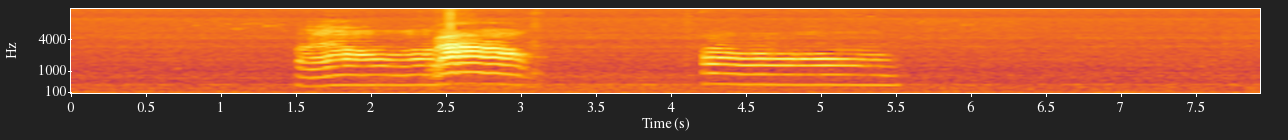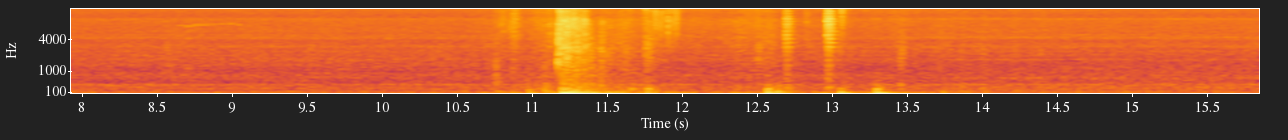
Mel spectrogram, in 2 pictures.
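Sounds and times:
tabby cat whining meows: 0:01.5 - 0:03.2, 0:04.2 - 0:05.6
thumps and scuffling of cats squabbling: 0:10.7 - 0:14.2.

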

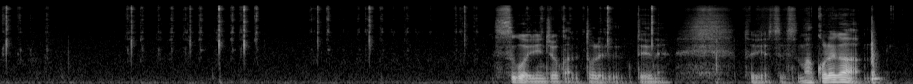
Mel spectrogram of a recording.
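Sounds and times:
scissors snipping: 0:01.2 - 0:04.8, 0:05.9 - 0:06.6
speech: 0:05.1 - 0:09.0.

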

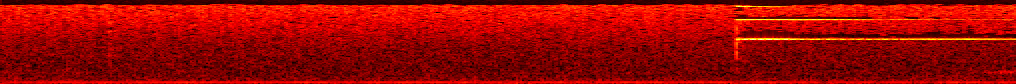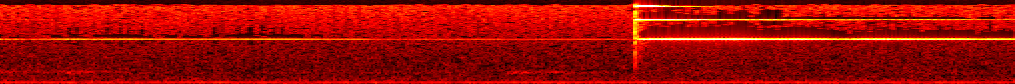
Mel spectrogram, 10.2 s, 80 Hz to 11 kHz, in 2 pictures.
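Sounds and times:
Tibetan singing bowl: 0:03.6 - 0:10.1.

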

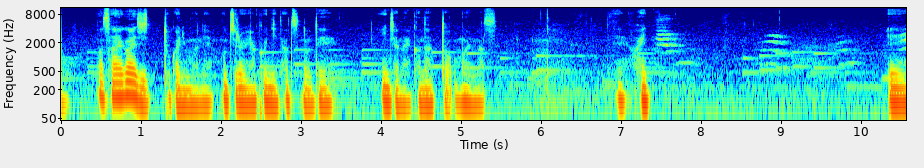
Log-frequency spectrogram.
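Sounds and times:
speech: 0:00.5 - 0:05.6, 0:06.9 - 0:07.7, 0:10.3 - 0:10.5
cat meowing: 0:07.3 - 0:08.0, 0:08.7 - 0:10.5.

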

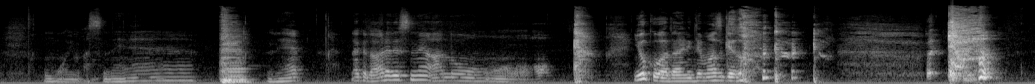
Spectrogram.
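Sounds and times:
speech: 0:00.4 - 0:05.6, 0:06.3 - 0:08.0
person coughing: 0:05.8 - 0:06.0, 0:07.4 - 0:08.4, 0:09.3 - 0:10.1.

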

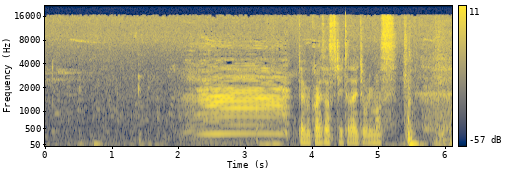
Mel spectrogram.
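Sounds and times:
cow mooing: 0:02.0 - 0:03.7
speech: 0:03.8 - 0:06.1.

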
